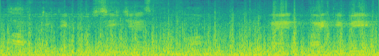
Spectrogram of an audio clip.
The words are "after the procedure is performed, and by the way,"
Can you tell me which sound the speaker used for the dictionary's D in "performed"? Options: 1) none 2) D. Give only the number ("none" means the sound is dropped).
1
